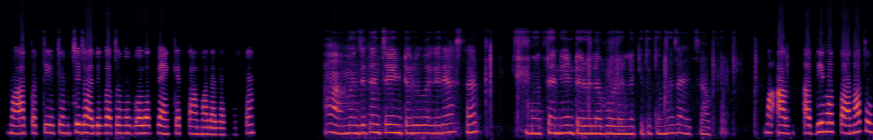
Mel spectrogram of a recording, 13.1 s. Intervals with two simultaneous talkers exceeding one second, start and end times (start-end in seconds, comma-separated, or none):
none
